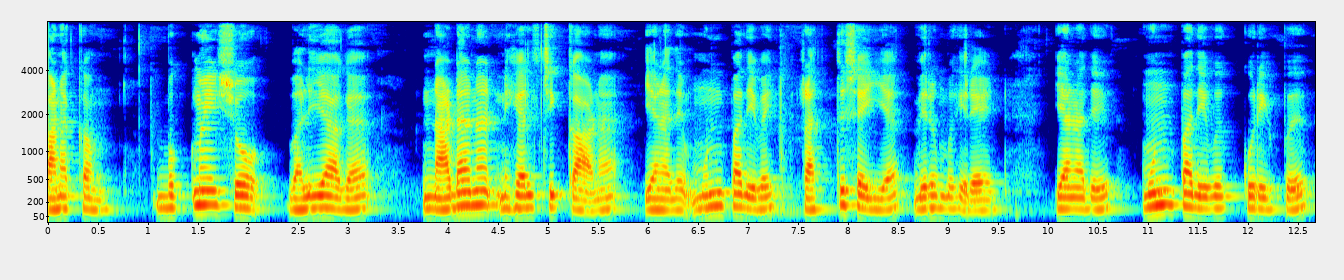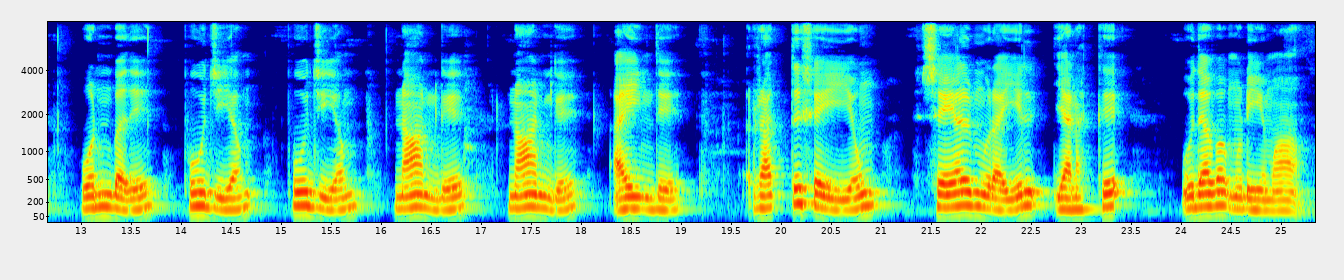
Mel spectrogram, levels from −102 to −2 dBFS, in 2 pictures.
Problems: background sounds at intervals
